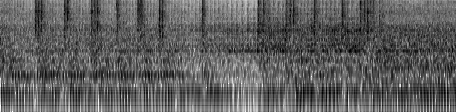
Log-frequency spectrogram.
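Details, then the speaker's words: Craftsman snowblower small engine, choke off and kept alive with the primer bulb: rough, uneven running with irregular pops and sagging beats, won't run on its own or at higher throttle; suspected clogged carburetor starving it of fuel. "That's a lot of priming to keep it going. Yeah, and if I put it up too high, she doesn't seem to want to run. Yeah, guys, she doesn't want to run on her own here."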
